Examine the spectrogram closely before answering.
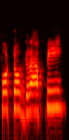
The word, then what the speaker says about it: photography: There is a shift in the stress marking. Like in the photograph, it's on the first syllable. Photographer, it is on the second syllable. And photography, you will find it is on the third syllable.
